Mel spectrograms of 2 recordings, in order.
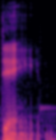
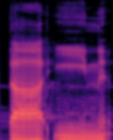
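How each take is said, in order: First: The name is said as one syllable. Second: The name is said as two syllables. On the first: The speaker calls it wrong. "It's definitely not Dane" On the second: The speaker calls it right. "typically pronounced with two syllables"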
